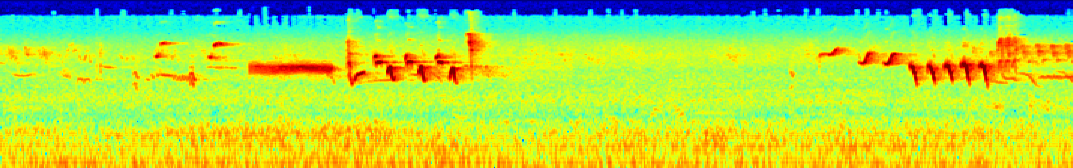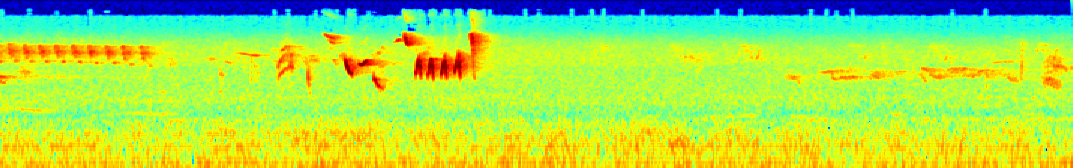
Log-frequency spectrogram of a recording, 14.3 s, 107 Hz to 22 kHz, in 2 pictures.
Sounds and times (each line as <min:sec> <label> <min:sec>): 0:00.0 blackbird 0:10.5
0:00.0 nightingale is sings very close by 0:03.4
0:05.4 nightingale is sings very close by 0:10.5
0:11.2 blackbird 0:14.3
